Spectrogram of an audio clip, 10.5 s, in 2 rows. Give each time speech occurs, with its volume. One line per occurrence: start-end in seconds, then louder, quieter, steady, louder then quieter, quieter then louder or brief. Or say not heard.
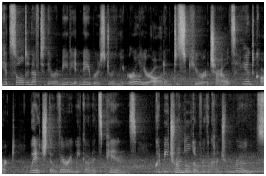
0.0-10.4 steady.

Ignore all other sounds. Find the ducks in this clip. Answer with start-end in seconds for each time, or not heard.
not heard.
